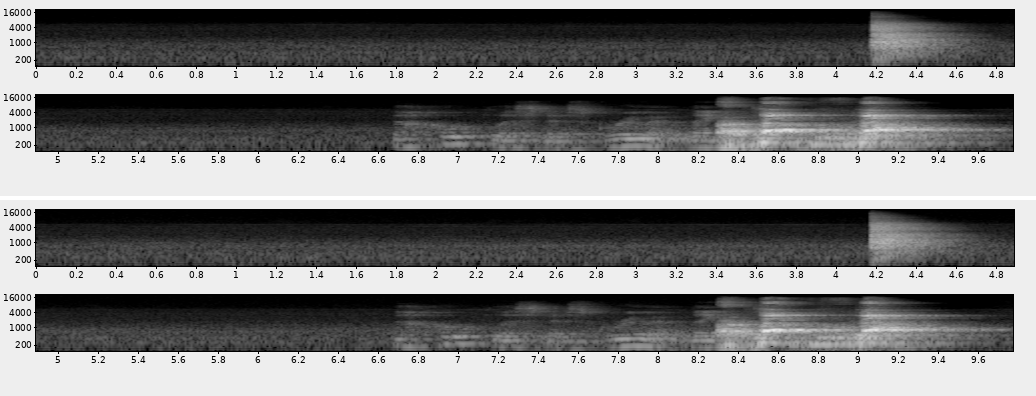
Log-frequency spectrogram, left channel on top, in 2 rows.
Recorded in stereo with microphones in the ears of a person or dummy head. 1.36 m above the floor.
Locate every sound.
4.2 s a clap: 60° right (ahead or behind), 0.9 m
6.7 s a woman speaking: 35° left (ahead or behind), 0.9 m
8.3 s a dog barking: 15° right (ahead or behind), 1.2 m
